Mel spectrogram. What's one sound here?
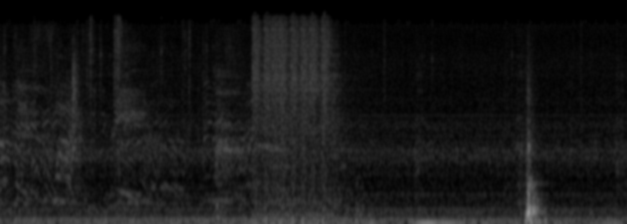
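A fire roars and crackles.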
